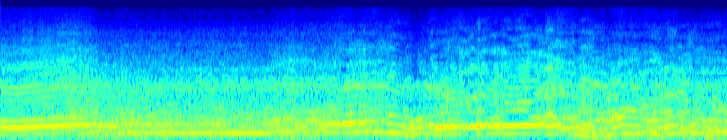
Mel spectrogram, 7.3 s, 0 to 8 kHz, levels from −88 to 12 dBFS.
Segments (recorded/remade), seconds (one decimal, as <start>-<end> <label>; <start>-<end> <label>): 0.0-3.4 recorded; 3.4-7.3 remade

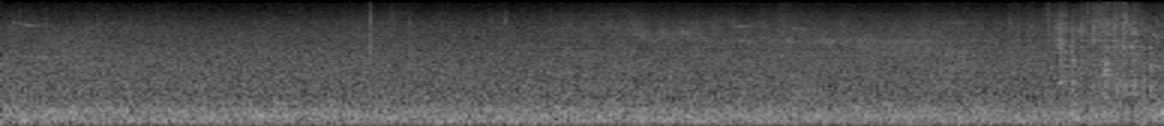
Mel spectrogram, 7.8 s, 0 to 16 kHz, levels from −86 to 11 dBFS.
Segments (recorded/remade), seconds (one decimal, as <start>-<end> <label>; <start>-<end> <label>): 0.0-3.7 recorded; 3.7-7.1 remade; 7.1-7.8 recorded

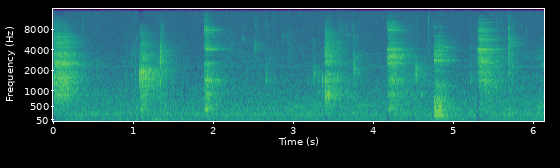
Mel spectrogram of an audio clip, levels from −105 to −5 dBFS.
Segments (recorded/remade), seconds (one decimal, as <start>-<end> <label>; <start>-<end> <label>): 0.0-6.1 recorded

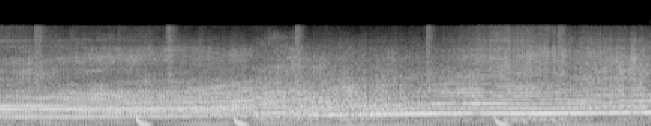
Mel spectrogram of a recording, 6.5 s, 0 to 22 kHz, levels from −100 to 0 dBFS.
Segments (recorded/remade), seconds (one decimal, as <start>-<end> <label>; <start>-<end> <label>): 0.0-0.4 recorded; 0.4-2.6 remade; 2.6-4.8 recorded; 4.8-5.7 remade; 5.7-6.5 recorded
